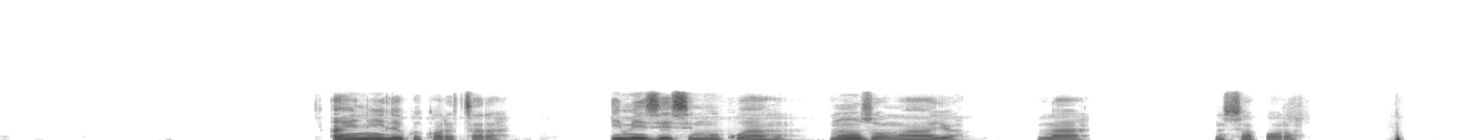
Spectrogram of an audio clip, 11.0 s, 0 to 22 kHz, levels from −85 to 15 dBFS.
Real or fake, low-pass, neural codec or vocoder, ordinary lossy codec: real; none; none; none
